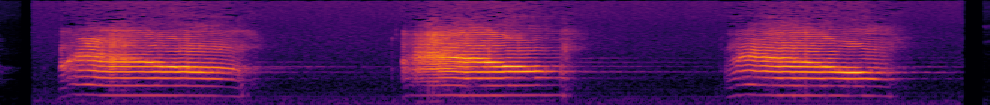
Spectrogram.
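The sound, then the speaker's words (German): A cat meows three times in a slow, even rhythm, each call long and drawn out with a brief pause between, fairly loud with no talking. “Es dauerte nicht lange, da saß da eine Katze an dem Wege und machte ein Gesicht wie drei Tage Regenwetter.”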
